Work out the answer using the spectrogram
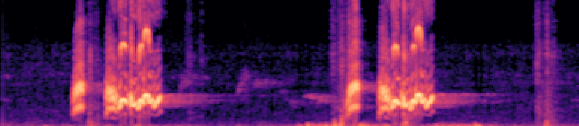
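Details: Sooty-headed bulbul sounds played to coax caged bulbuls at home into singing: two short bursts of bright, bubbly chirping notes, each opened by a sharp high note, with a brief quiet gap between them.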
